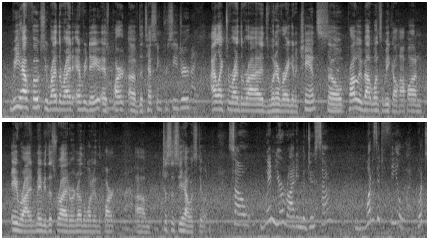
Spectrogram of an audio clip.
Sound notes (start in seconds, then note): none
